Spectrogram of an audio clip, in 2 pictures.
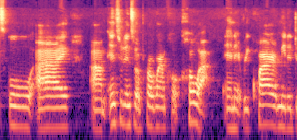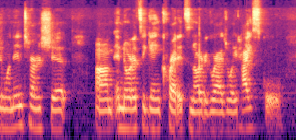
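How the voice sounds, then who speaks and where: In a New York accent, the speaker moves at a fairly quick pace with monotone, flat intonation. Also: woman, fairly low pitch for a woman. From New York (Queens). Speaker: music marketing executive. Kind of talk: panel discussion.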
